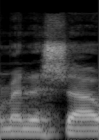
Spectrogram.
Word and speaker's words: Manasseh: However, Manasseh, depends on how you want to pronounce it. Manasseh or Manasseh would be more of the Hebrew pronunciation.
